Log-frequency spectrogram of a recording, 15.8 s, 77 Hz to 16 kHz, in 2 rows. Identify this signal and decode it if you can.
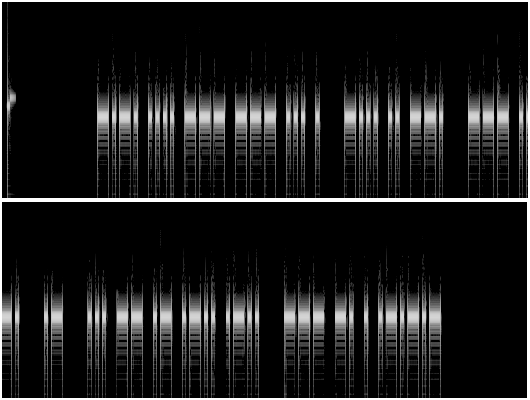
Morse code, heard as a keyed tone, about 22 wpm, 700 Hz. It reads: CHOOSE BIG OR A SMALL ONE.
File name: practice / 22wpm / Sentences with 2-Word Phrases - 22wpm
